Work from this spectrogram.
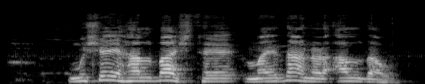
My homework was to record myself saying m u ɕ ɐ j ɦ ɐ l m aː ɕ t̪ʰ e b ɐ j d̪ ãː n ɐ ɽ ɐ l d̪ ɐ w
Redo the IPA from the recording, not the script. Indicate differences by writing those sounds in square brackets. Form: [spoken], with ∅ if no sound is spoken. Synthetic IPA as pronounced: m u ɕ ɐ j ɦ ɐ l [b] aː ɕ t̪ʰ e [m] ɐ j d̪ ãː n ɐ ɽ ɐ l d̪ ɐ w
